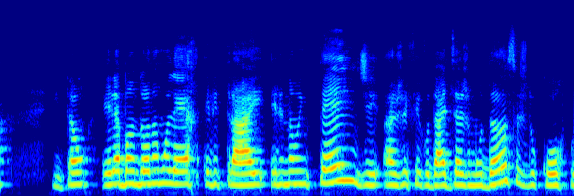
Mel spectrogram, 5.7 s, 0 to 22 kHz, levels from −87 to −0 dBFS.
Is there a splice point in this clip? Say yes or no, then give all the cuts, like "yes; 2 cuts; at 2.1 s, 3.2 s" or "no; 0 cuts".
no; 0 cuts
